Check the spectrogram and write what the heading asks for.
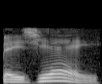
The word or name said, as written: Beziers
